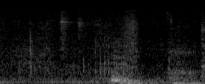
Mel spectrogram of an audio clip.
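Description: Quiet room tone in a classroom, with one short, low sound from a person's voice a little over a second in.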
